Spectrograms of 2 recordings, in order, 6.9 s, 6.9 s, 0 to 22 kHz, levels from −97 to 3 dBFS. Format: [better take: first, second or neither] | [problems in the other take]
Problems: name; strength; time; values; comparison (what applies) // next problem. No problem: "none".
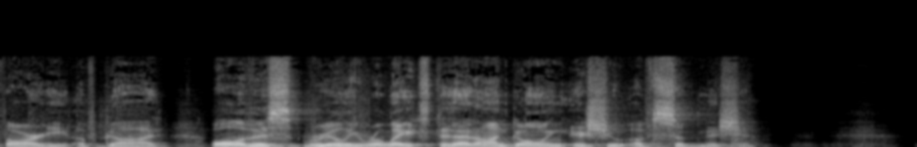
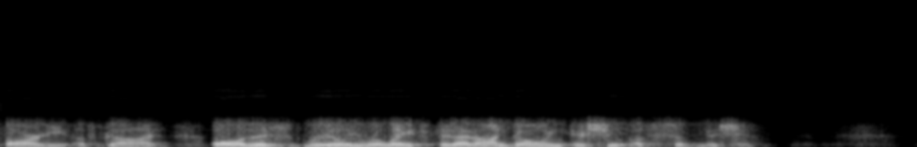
first | phone-call audio; poor line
